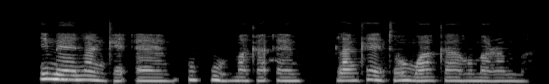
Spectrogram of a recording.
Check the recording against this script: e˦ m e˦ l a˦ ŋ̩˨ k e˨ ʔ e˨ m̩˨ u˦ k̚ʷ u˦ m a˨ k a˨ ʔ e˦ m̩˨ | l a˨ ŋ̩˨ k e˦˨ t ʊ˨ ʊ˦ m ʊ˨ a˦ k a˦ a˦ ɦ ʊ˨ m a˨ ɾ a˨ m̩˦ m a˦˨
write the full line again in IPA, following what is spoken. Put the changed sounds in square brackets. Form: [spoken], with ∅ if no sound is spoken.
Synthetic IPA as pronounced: [i˦] m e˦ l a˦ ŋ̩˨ k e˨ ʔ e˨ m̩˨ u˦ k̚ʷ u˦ m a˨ k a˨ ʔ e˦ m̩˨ | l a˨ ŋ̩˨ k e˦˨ t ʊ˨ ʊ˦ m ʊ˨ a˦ k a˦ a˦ ɦ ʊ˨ m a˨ ɾ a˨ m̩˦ m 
